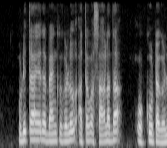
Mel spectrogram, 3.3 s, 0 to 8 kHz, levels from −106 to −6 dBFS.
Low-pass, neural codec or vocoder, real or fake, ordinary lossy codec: 7.2 kHz; vocoder, 44.1 kHz, 128 mel bands, Pupu-Vocoder; fake; none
